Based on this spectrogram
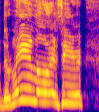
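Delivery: high-pitched, slow yelling. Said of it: "I used to just yell that shit".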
